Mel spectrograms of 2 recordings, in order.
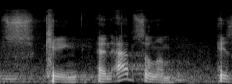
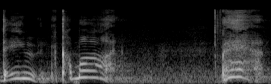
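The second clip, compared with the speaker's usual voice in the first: exasperated soldier; 11 semitones higher, slower than usual. Retold or imitated. Troops protest David's love.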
